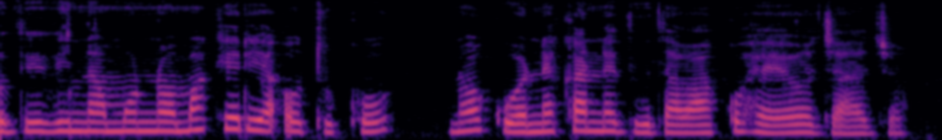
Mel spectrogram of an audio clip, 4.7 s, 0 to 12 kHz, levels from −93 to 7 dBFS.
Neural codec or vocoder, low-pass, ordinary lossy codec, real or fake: none; none; none; real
